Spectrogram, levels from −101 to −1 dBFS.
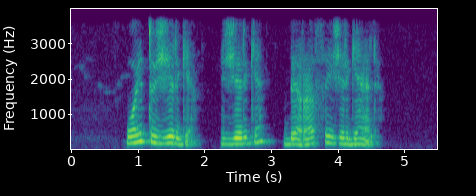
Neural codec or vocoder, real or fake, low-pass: none; real; 3.6 kHz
